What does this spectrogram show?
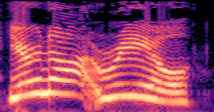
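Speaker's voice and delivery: high, loud shout. A narrator's reading. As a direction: scream it again. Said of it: "Mackenzie shouted".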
